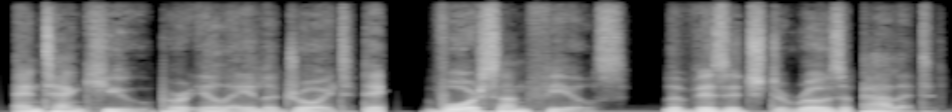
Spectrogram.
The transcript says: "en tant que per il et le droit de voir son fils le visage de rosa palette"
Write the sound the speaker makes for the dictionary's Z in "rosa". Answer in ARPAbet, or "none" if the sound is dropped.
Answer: Z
